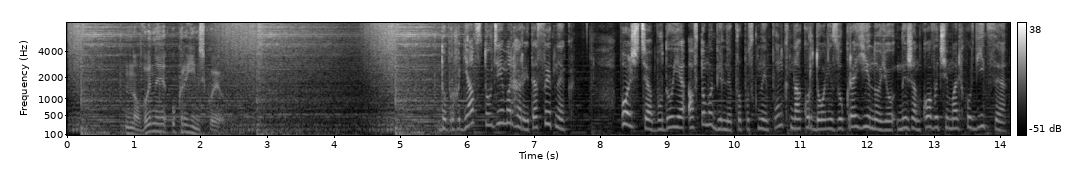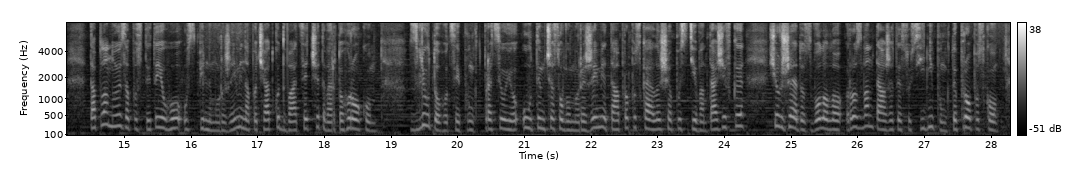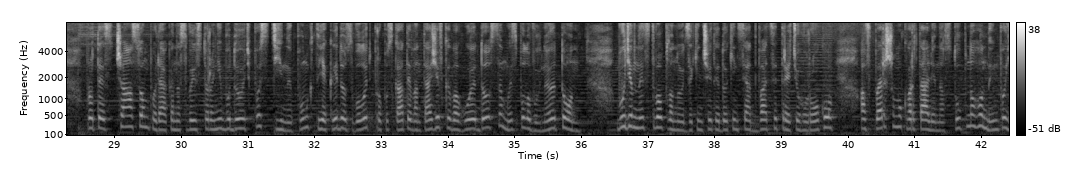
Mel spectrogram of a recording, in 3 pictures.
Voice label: Ukrainian Evening News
